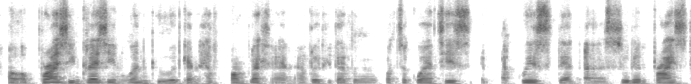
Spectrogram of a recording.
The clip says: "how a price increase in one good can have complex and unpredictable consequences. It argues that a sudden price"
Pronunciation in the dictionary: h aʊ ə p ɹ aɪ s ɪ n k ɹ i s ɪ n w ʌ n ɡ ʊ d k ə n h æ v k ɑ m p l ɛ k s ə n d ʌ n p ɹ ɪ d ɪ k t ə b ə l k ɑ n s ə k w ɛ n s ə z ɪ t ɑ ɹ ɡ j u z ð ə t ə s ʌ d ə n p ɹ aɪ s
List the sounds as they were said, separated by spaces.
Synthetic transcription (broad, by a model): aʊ ə p ɹ aɪ s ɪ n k ɹ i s ɪ n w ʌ n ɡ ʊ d k ə n h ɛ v k ɑ m p l ɛ k s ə n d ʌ p l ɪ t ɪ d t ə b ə k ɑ n s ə k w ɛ n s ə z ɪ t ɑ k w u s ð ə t ə s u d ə n p ɹ aɪ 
